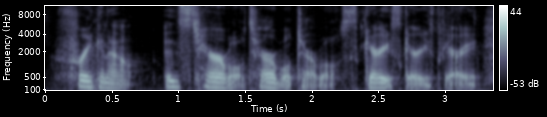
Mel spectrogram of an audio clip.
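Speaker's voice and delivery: whispered, fading almost to nothing; hushed whisper. Retold or imitated. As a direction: breathe the words out as if still shaken. Retelling a frightening panic attack.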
